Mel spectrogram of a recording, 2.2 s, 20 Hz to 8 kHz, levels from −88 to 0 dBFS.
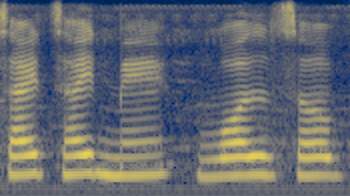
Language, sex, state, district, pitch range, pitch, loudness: Hindi, female, West Bengal, Alipurduar, 240-255 Hz, 245 Hz, -17 LUFS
